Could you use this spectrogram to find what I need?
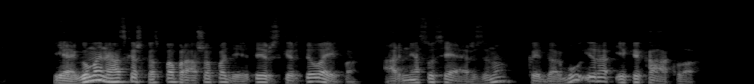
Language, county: Lithuanian, Šiauliai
